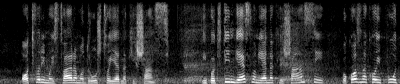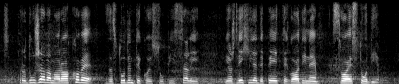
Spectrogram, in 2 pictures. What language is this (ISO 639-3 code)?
srp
